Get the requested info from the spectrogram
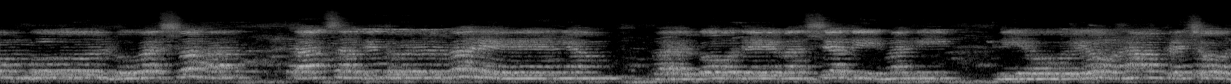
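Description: Group of schoolgirls singing a slow prayer song together in unison, holding long notes, with short breaks between phrases.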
